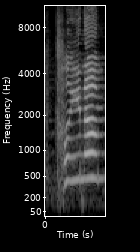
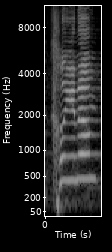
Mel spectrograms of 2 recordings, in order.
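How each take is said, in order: Both takes have the same delivery.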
